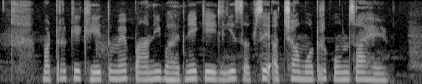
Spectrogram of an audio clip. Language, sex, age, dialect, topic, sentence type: Hindi, female, 18-24, Kanauji Braj Bhasha, agriculture, question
